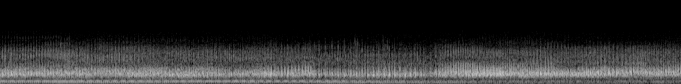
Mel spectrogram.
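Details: Common frogs call together at night in winter in a wetland in central France, a dense, soft purring chorus over a steady low hum.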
